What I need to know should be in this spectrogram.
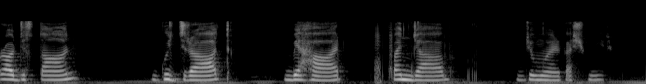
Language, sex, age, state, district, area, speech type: Kashmiri, female, 18-30, Jammu and Kashmir, Kupwara, rural, spontaneous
